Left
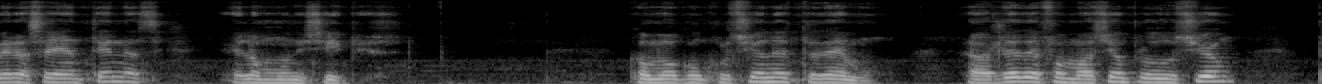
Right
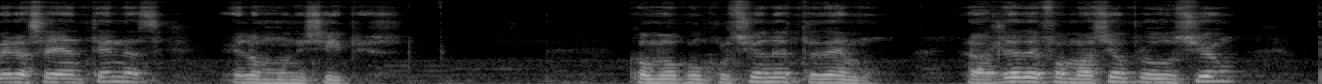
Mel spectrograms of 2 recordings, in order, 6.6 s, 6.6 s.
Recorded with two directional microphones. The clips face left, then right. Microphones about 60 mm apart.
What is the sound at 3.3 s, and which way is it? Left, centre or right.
Speech, left.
